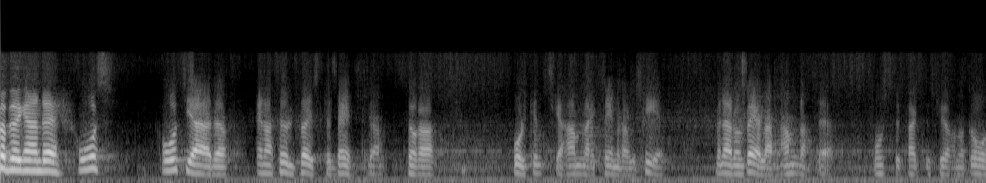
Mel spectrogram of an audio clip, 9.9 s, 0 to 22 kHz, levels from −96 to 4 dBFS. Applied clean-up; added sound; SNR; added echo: neural separator model SepFormer DNS4.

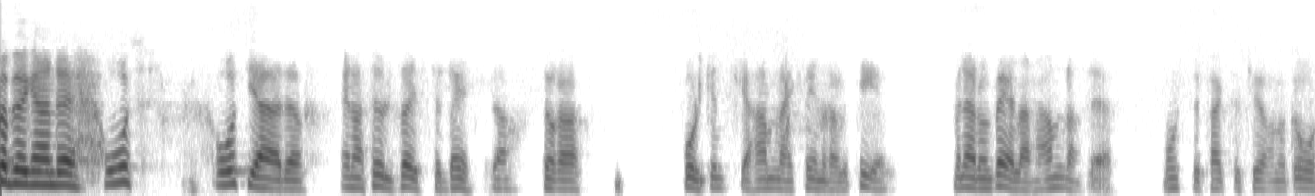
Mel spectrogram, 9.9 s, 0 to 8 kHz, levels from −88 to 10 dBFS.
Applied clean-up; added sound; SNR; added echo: neural mask model Resemble Enhance denoiser.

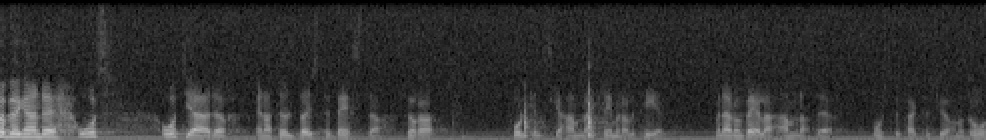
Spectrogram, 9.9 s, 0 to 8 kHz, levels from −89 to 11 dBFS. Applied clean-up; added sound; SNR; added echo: none; none; none; none.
